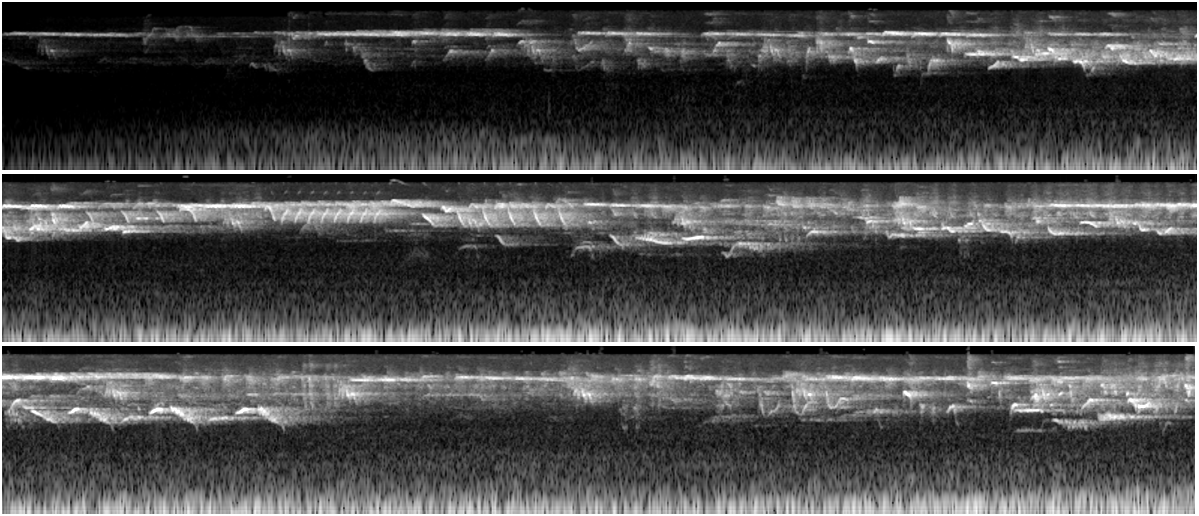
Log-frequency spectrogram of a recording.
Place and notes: Thuin, Belgique - Birds in the forest
Eurasian Blackcap, Common Chaffinch, Blackbird, Robin, juvenile Great Tit.
Thuin, Belgium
